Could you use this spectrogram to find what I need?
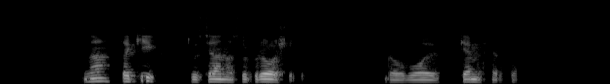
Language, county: Lithuanian, Alytus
